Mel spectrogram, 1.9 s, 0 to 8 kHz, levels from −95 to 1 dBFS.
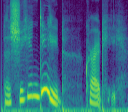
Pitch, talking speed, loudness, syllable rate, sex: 240 Hz, 155 wpm, -14 LUFS, 4.1 syllables/s, female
